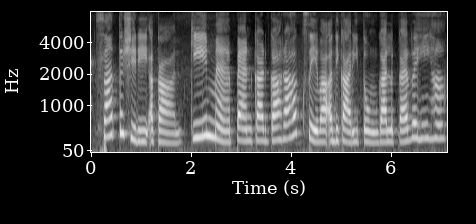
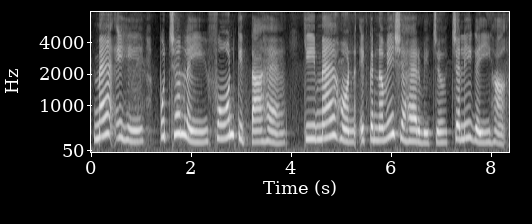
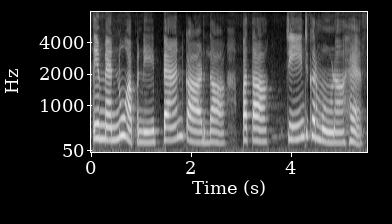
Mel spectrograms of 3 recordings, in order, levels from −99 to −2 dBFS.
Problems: none marked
